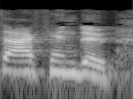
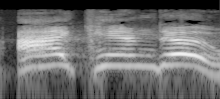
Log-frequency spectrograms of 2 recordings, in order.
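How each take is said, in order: First: Said in the usual way. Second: "I can do" shouted high and slow; loud slow declaration. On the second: Shown as a demonstration. Preacher leading the congregation, loud and slow. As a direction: hammer each word out louder. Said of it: "One more time".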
